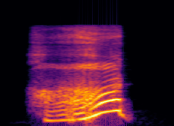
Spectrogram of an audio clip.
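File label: Vox Casting, Japanese; Lucias; kings raid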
